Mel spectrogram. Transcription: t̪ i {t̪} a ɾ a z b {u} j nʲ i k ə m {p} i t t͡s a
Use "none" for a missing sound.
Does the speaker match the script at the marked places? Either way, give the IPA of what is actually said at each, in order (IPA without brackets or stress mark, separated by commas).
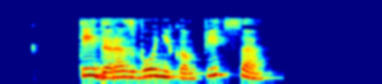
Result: d̪, o, p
